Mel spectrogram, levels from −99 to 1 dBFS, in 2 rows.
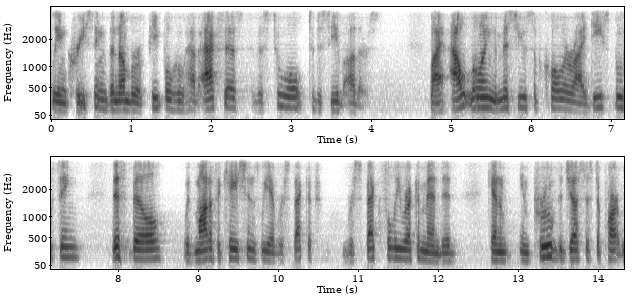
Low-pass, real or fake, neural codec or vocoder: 3.6 kHz; fake; codec, 16 kHz, 0.4 kbps, LongCat-Audio-Codec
